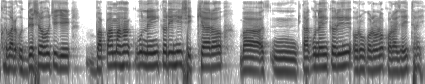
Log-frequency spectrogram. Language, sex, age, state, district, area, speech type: Odia, male, 30-45, Odisha, Kalahandi, rural, spontaneous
